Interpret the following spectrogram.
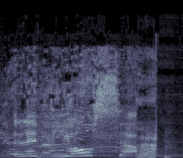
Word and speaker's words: Leviosa: Teraz wymowa. Widziałam pornosa. Mówisz to źle. Jest Leviosa.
